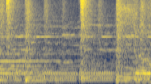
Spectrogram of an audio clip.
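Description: Live country band playing: strummed acoustic and electric guitars over a drum kit keeping a steady beat, with a drum hit about every three quarters of a second.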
